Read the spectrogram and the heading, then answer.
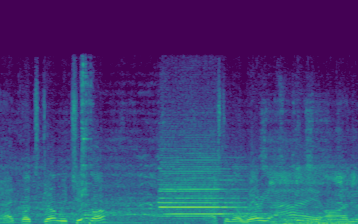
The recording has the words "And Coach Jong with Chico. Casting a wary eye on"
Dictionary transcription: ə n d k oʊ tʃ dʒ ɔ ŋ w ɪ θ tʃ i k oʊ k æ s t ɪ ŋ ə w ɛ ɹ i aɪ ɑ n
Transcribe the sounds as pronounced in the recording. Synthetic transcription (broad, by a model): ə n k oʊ s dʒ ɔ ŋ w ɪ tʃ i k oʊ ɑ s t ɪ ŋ ə w ɛ ɹ i aɪ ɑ n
